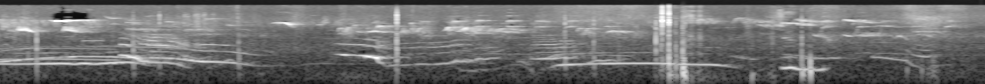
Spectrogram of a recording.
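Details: Several wolves in a zoo howl together, overlapping wavering tones that rise and fall with shifting pitches, some voices sliding upward, with brief sharp clatters near the end.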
